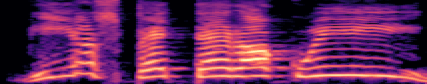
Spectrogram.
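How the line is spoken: Shouted through cupped hands. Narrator (Italian): gridò Azazello, mettendo le mani attorno alla bocca

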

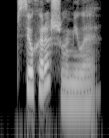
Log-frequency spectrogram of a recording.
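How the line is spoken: Calm reply. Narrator (Russian): спокойно отозвалась Инесса

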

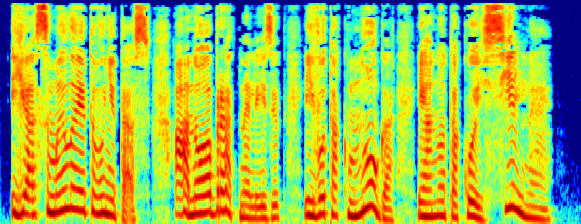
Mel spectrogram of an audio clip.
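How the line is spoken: Woman's frantic shout. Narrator (Russian): одна из ведьм закричала

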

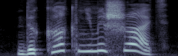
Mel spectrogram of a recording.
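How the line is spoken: Exclaiming witch. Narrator (Russian): воскликнула ведьма

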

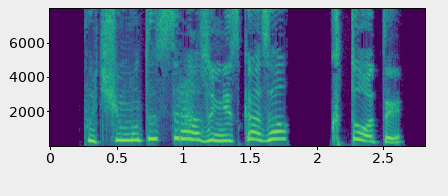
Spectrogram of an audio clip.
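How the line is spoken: Sobbing question. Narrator (Russian): всхлипнув, спросила я

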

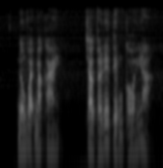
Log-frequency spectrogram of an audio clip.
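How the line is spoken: Forced, falsely gentle tone. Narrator (Vietnamese): Đỗ Hạo Vũ cố đè xuống nỗi chán ghét vì vẻ mặt buông thõng tham lam của mẹ mặc, miễn cưỡng nở nụ cười dịu dàng dối trá nói

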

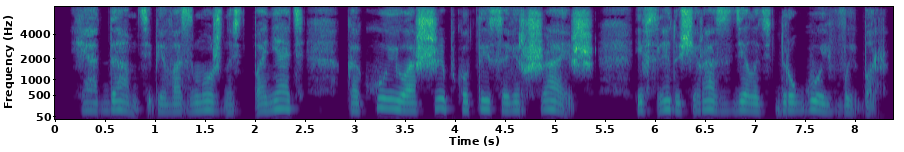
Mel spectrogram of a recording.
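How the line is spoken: Quiet. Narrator (Russian): тихо проговорил бог времени

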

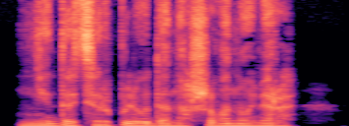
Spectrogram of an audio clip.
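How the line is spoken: Hoarse wheeze. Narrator (Russian): прохрипел я

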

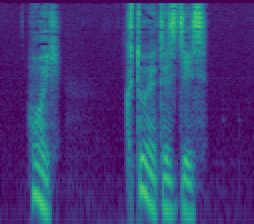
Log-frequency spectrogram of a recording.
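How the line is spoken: Frightened cry. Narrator (Russian): испуганно вскрикнула Людмила

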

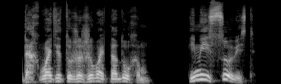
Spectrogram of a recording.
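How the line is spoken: Displeased bark. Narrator (Russian): недовольно рявкнул

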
